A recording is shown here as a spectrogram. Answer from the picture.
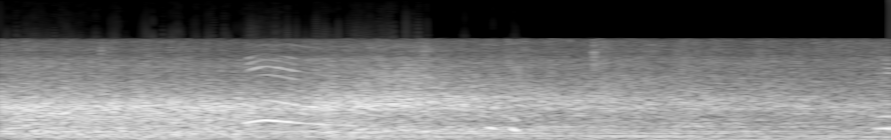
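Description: Road traffic on a main road, a steady rushing noise that slowly fades, echoing in a concrete underpass; a brief voice sound about a second in.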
